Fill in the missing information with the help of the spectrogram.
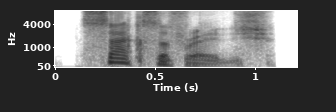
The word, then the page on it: saxifrage: British English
